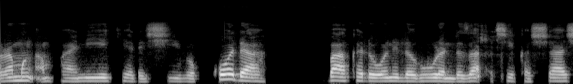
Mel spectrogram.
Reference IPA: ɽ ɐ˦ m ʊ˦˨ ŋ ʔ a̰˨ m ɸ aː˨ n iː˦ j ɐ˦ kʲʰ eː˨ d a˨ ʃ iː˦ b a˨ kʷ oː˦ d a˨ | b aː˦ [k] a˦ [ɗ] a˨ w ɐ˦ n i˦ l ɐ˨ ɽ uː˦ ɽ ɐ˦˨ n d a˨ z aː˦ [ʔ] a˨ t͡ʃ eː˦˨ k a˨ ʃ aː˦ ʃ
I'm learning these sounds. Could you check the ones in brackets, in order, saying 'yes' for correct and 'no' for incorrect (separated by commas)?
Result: yes, no, yes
